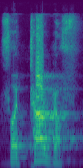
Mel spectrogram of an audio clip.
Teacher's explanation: ఫోటోగ్రాఫ్ ఫోక్ ఎక్కువ stress ఇచ్చాం. అలా పలికితేనే ఎదుటివాడికి అర్థమవుతుంది, అంటే ఫారినర్స్కి అర్థమవుతుంది.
